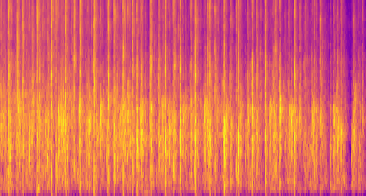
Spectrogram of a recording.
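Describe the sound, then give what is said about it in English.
An audience at a book event applauds steadily to welcome an author, many hands clapping in a dense, even patter that holds a constant loudness before thinning out at the end. No one speaks. “Let's give her one more welcome applause.”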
